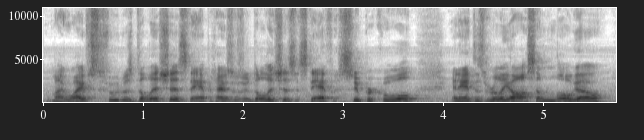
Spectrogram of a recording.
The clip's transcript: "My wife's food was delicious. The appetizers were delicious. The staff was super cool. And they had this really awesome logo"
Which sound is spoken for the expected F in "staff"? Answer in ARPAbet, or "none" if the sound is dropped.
F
